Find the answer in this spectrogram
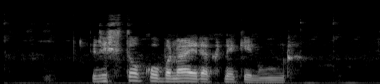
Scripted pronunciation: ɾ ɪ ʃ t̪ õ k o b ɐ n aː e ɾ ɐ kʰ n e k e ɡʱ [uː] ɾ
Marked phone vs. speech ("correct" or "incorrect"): correct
